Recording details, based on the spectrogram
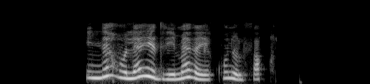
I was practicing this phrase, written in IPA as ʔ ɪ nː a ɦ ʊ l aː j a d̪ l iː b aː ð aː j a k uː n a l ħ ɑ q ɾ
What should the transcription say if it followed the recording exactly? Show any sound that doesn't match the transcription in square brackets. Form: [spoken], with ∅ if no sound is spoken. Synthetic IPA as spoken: ʔ ɪ nː a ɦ ʊ l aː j a d̪ [ɾ] iː [m] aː ð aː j a k uː n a l [f] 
